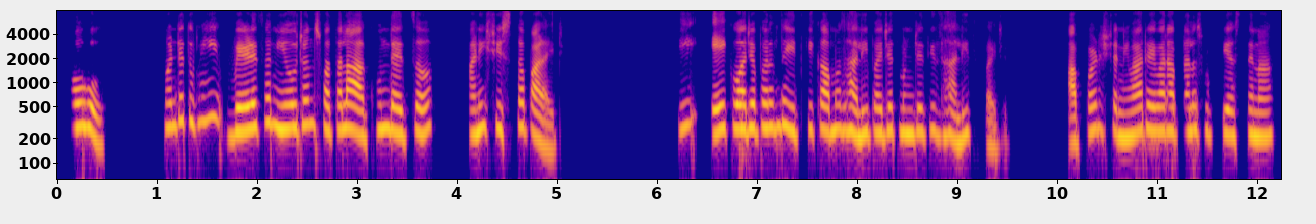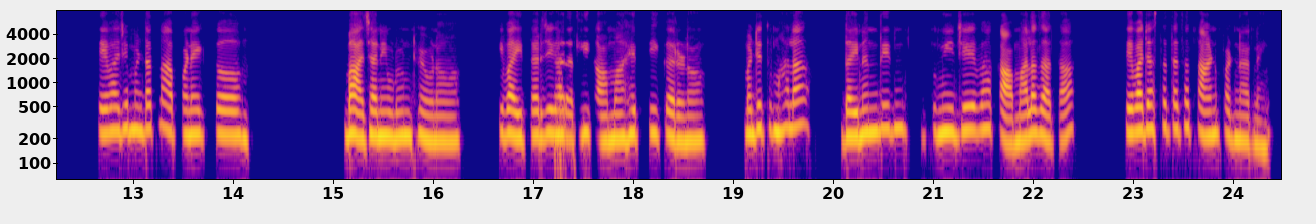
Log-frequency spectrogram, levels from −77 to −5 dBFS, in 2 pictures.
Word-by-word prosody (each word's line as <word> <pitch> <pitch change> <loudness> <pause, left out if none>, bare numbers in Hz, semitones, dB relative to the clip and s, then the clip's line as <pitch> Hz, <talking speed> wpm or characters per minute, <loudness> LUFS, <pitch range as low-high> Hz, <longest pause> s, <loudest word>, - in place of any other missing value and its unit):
हो, 280 +1 +3
हो, 255 -6 +3 0.7
म्हणजे 285 +4 0
तुम्ही 335 +3 -2 0.2
वेळेचं 270 +6 +5
नियोजन 275 +3 +2
स्वतःला 260 0 +2
आखून 265 +5 0
द्यायचं 240 0 +1 0.4
आणि 240 +4 +1
शिस्त 260 +2 -3
पाळायची. 175 - 0 1.2
की 270 - -4 0.3
1:00 260 +4 +3
वाजेपर्यंत 275 +1 +3
इतकी 260 -2 -2
कामं 255 0 +2
झाली 230 -3 +2
पाहिजेत, 240 +1 -1
म्हणजे 240 0 +1
ती 255 - -5
झालीच 220 -1 -2
पाहिजेत. - - -10 0.7
आपण 240 +8 -3
शनिवार-रविवार 245 +2 0
आपल्याला 245 +1 -1
सुट्टी 235 -1 -6
असते 225 +1 -4
ना, 215 -1 +1 0.5
तेव्हा 240 +1 0
जे 260 +2 -1
म्हणतात 255 0 +1
ना, 285 - -5
आपण 230 -1 -1
एक 225 0 -3
अ, 225 -1 +2 1.1
भाज्या 225 -1 +5
निवडून 215 0 +3
ठेवणं 195 -3 0 0.4
किंवा 230 -1 +3
इतर 215 +1 0
जी 230 +2 +1
घरातली 225 0 0
कामं 200 0 +1
आहेत 210 +2 +2
ती 235 -1 -2
करणं, 195 -2 +1 0.4
म्हणजे 230 +3 +2
तुम्हाला 270 +4 +1 0.4
दैनंदिन 240 +5 +2 0.3
तुम्ही 240 +1 +2
जेव्हा 255 +2 0
कामाला 195 +5 +2
जाता. 205 -1 -2 0.5
तेव्हा 240 +1 +5
जास्त 265 +1 -1
त्याचा 265 +1 -3
ताण 220 -1 +2
पडणार 200 -4 -2
नाही, 170 -2 -4
235 Hz, 145 wpm, -20 LUFS, 220-260 Hz, 1.2 s, वेळेचं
